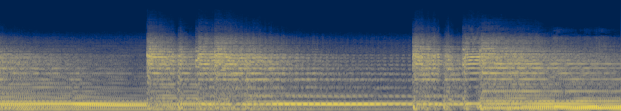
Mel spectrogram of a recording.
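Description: Alternative rock music with distorted electric guitars holding chords. The chords change about a second and a half in and again about four seconds in.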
